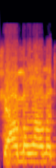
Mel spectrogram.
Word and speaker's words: Shyamalan: Night Shyamalan, and since I never pronounced his name correctly. And it's Shyamalan ding dong.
